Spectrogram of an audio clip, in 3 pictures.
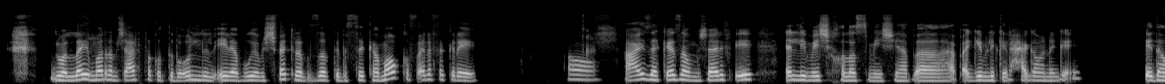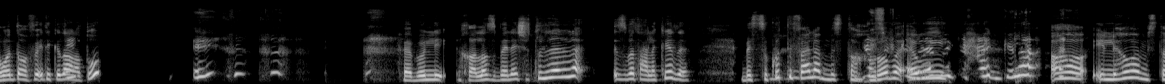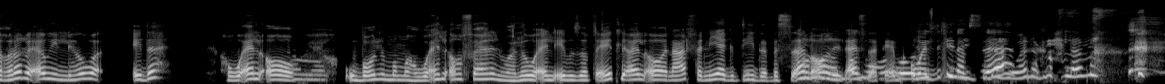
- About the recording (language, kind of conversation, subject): Arabic, unstructured, إزاي تقنع حد من العيلة بفكرة جديدة؟
- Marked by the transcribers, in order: static; other background noise; laugh; chuckle; other noise; laugh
